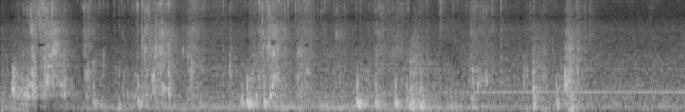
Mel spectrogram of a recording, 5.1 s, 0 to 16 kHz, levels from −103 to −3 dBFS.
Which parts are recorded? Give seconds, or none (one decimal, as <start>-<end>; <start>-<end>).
0.0-5.1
